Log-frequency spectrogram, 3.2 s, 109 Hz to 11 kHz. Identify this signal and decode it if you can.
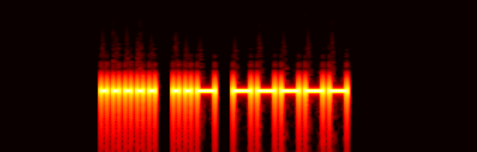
Morse code, heard as a keyed tone, about 28 wpm, 700 Hz. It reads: 5U0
